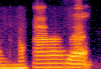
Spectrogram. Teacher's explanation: Karena pangkal lidah tidak naik maka sifatnya istifal.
